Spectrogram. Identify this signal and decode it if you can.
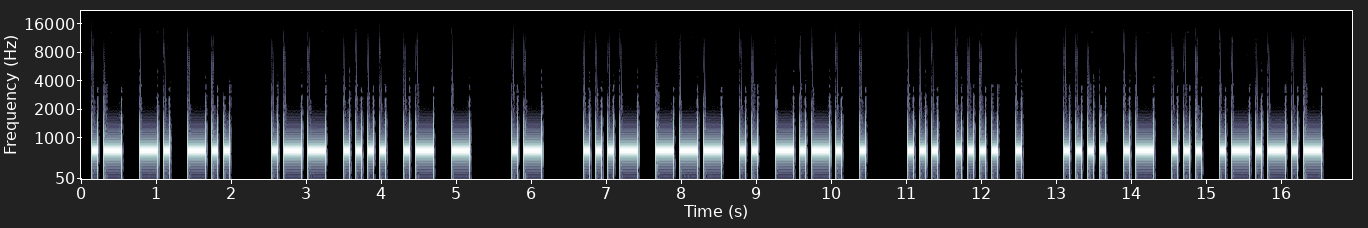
Morse code, heard as a keyed tone, about 15 wpm, 700 Hz. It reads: AND WHAT A VOICE SHE HAS.
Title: Sentences from Top 500 Words 15wpm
